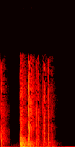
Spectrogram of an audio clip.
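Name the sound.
coin toss landing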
